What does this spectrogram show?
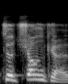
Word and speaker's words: Tsushima: It's Tsu, T-S. Tsu. Yeah. It's a silent T, right? It's like no, it's not silent. You have to pronounce the T with the C, with the S. Yeah. Okay. Tsu, like your Ghost of Tsushima.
